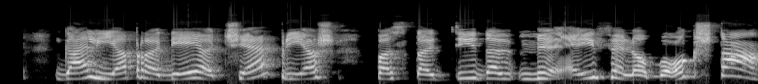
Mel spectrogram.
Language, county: Lithuanian, Klaipėda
